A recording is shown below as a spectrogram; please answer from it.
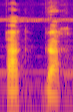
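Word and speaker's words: פגע: la palabra intercesor es la palabra hebrea paga pronunciado pag gag y significa reunirse estar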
